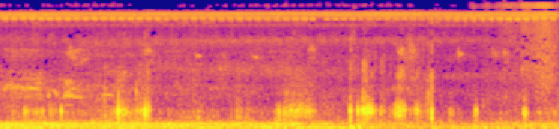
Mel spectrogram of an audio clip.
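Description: Open-field ambience: a steady low wind rumble on the microphone, with faint scattered short animal calls, most of them about four to five seconds in.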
